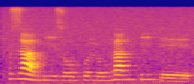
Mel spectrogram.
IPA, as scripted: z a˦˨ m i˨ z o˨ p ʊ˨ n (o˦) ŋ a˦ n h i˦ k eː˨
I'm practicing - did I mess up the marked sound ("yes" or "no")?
yes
